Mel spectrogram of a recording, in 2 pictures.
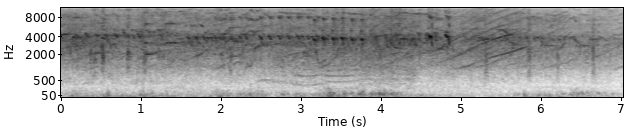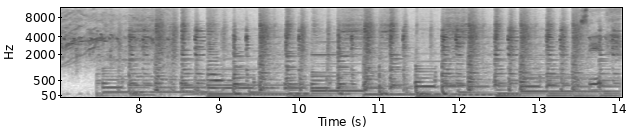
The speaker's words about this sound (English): And now, my friends, we will listen to one of my favorite sounds on earth. Let's see if you can guess what it is. If you guessed a horse eating grass, you are 100% correct. And the birds.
